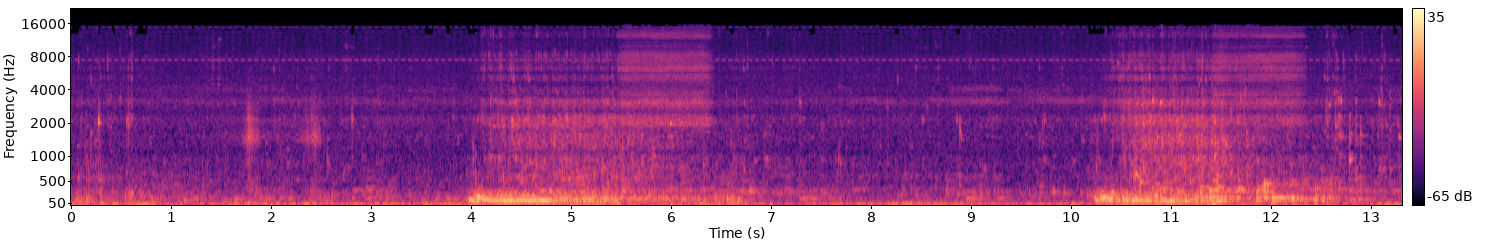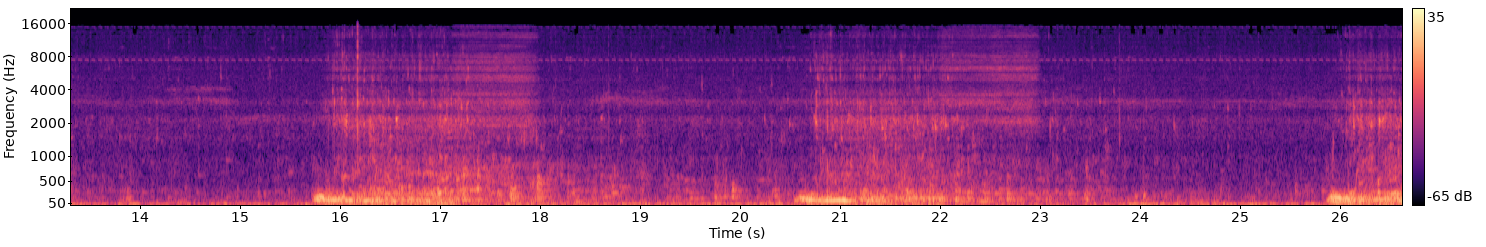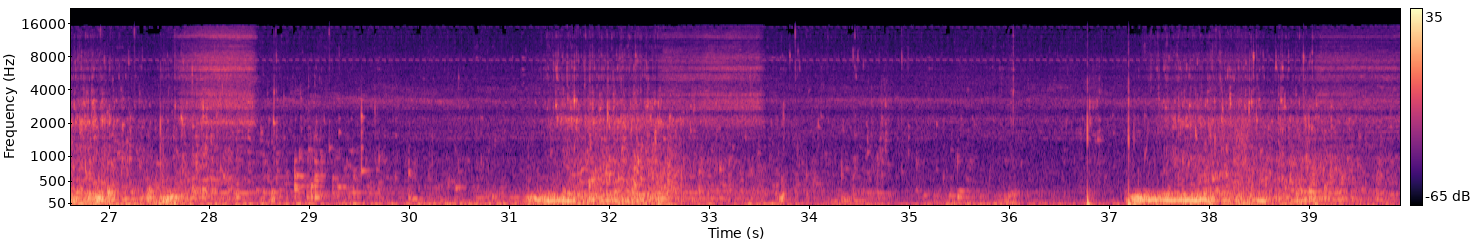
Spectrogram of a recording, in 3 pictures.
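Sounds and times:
underwater gurgling: 0.0 - 39.9
exhaled bubbles rushing: 3.9 - 6.0, 10.2 - 13.4, 15.7 - 18.8, 19.7 - 22.6, 25.8 - 35.6, 37.2 - 39.9.

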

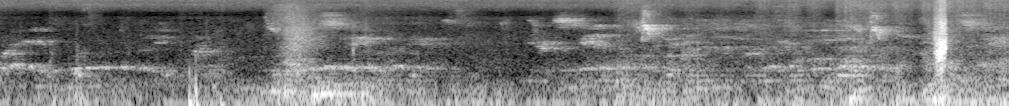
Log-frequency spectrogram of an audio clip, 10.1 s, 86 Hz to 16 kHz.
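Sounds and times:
sparrow chirp: 2.4 - 10.0.

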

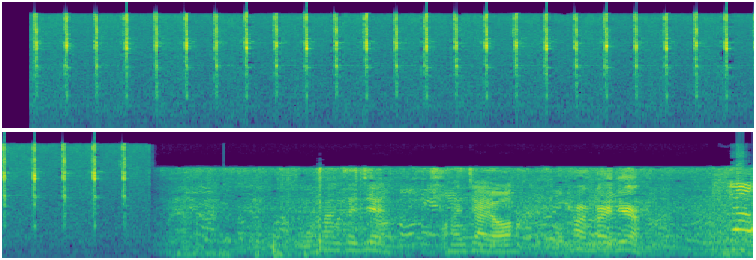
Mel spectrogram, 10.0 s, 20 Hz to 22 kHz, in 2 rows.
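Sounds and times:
fast clock ticking: 0.2 - 6.0.

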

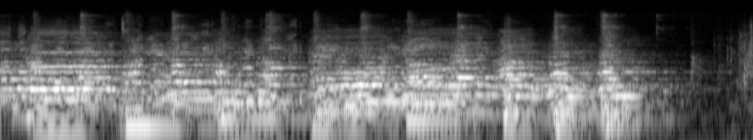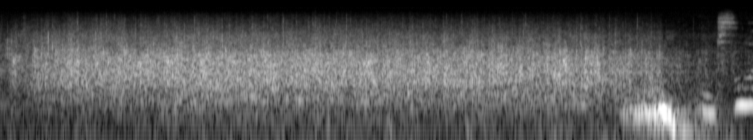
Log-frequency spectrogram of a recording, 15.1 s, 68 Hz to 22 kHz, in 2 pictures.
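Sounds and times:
choir and orchestra chord: 0.0 - 6.7
audience applauding: 6.9 - 14.7.

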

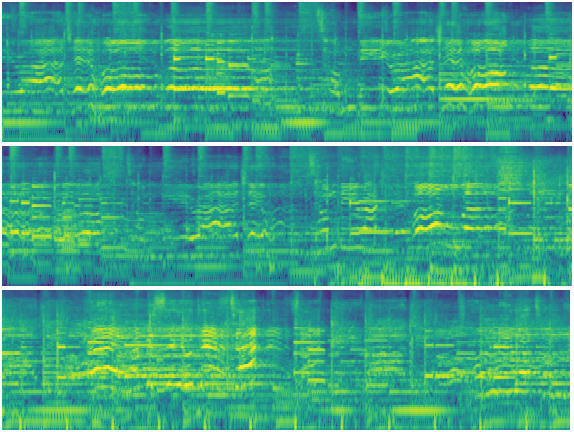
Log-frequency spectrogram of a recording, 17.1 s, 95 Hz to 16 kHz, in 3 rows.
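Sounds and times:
drums: 0.0 - 17.0
guitars: 0.0 - 17.0
woman singing: 0.0 - 17.0
electric bass: 8.7 - 17.0.

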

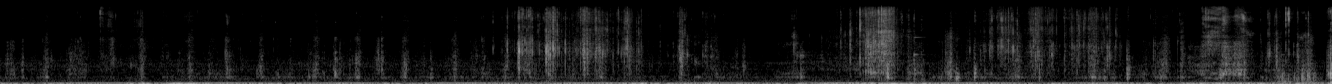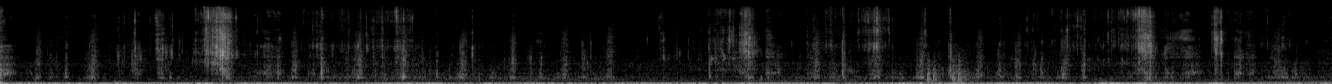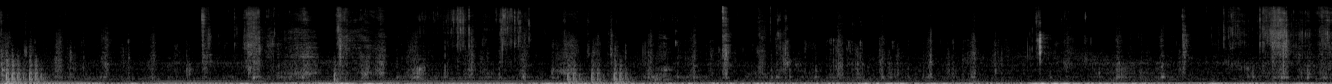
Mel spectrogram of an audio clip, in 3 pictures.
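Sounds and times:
chewing: 0.0 - 26.5
lettuce crunching: 0.0 - 26.5, 27.2 - 37.5, 38.2 - 39.9.

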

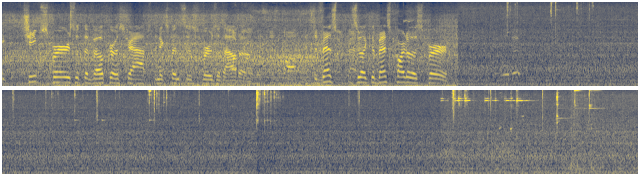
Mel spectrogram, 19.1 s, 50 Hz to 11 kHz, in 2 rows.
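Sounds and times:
engine idling: 0.0 - 19.0
metal climbing gear clinking: 10.0 - 13.9, 16.1 - 19.0
high ringing note: 16.1 - 18.7.

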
